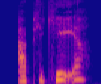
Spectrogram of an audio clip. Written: applikere

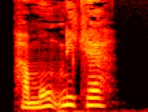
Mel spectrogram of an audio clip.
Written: harmonika

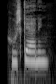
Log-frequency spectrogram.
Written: husgerning

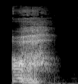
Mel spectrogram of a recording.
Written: årh

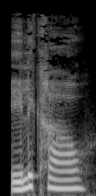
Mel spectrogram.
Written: ELLEKRAGER

